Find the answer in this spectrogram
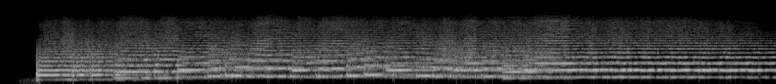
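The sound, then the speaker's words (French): A French hunting horn (cor de chasse) plays a loud, brassy melody of sustained notes that shift in pitch, sounding continuously without pause for several seconds with no voices. All the notes are played only with the player's lips. “On écoutait le corps de chasse.”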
